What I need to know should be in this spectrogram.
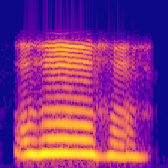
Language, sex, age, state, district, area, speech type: Santali, female, 18-30, West Bengal, Birbhum, rural, conversation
